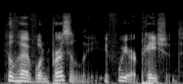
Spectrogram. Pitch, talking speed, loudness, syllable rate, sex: 150 Hz, 260 wpm, -17 LUFS, 8.2 syllables/s, male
